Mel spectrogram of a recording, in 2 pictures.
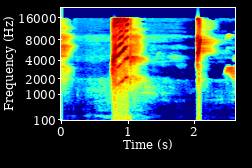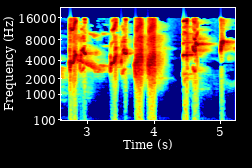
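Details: Long-tailed shrike song given in scattered bursts: a loud harsh rasp, then pauses, a brief whistled phrase, and a cluster of scratchy, squeaky notes with short gaps between them.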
